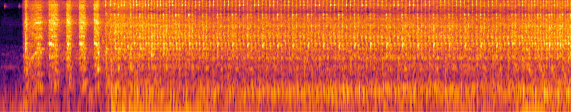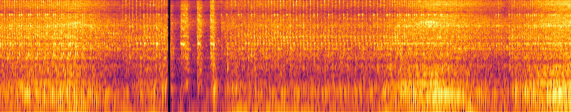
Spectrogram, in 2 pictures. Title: Injector issue white smoke engine knocking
